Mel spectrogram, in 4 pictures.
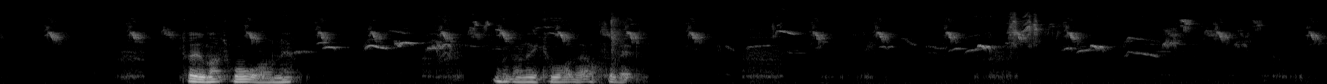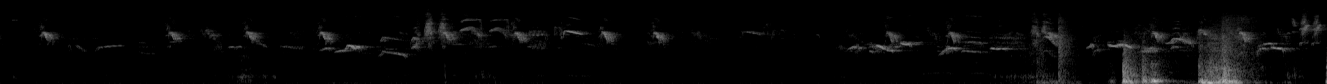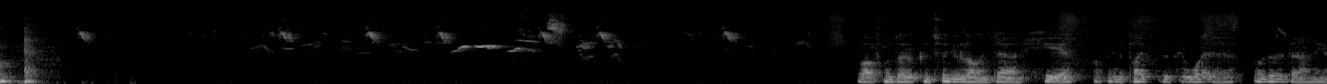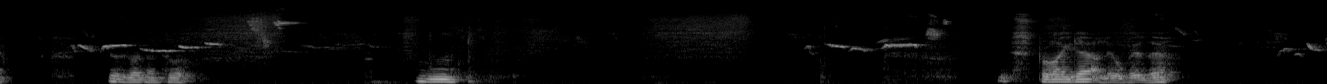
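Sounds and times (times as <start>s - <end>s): birds chirping: 0.0s - 53.0s
loud bumps: 24.5s - 25.9s.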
